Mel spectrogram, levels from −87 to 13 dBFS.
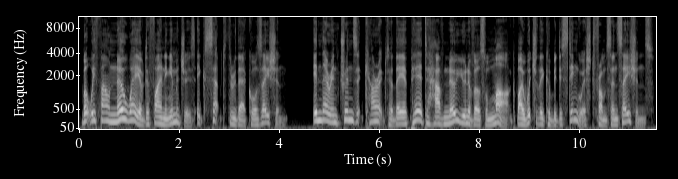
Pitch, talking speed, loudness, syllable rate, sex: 150 Hz, 160 wpm, -21 LUFS, 4.8 syllables/s, male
